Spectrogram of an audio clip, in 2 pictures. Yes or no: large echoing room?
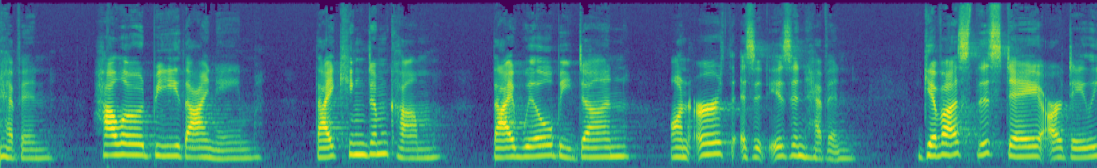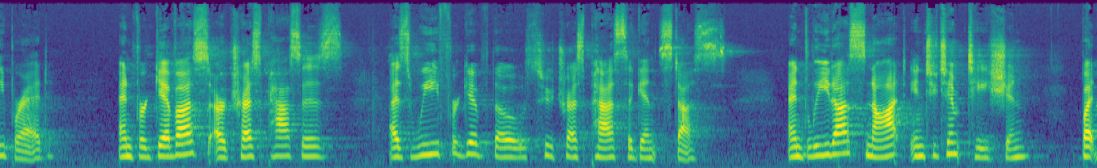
yes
